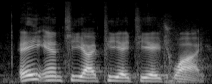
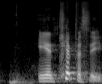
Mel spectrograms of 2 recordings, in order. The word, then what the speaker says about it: antipathy: but he used a big word it was a n TI p a t h y and that is pronounced antipathy or an can't even say it antipathy and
